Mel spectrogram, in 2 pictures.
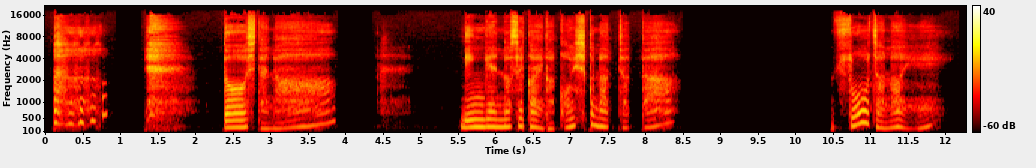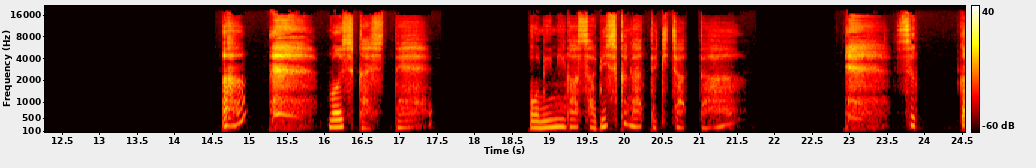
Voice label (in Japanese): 両耳触手攻め（バイノーラルマイク 効果音なし）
